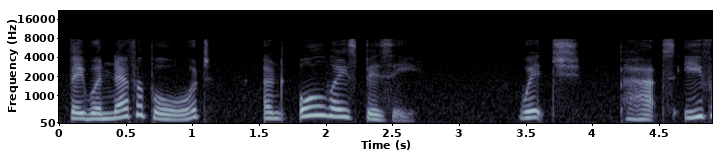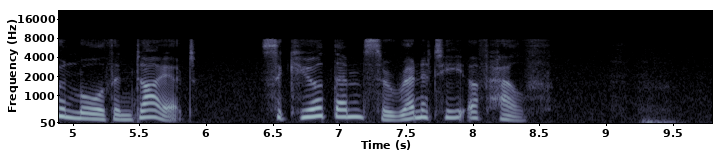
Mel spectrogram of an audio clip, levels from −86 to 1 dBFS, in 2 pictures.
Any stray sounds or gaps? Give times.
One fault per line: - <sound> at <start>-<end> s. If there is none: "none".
- breath at 9.0-9.6 s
